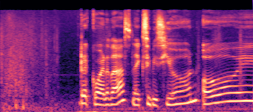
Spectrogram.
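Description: A young woman talks calmly into a microphone.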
